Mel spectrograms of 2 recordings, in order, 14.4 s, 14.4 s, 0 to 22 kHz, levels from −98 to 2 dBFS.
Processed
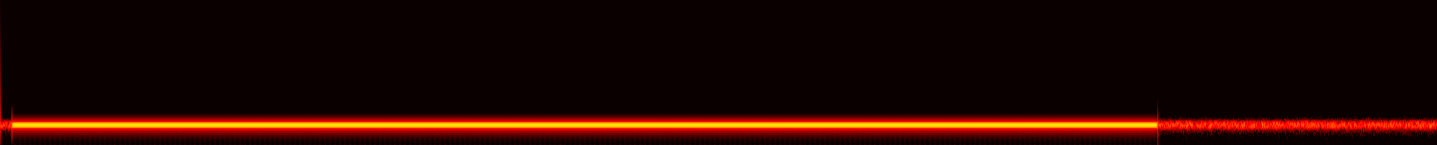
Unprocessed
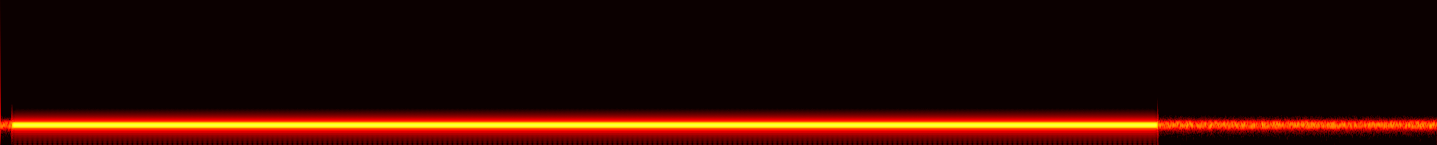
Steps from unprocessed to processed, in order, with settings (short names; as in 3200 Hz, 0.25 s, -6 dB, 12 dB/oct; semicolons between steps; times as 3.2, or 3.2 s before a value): bell 440 Hz -10 dB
